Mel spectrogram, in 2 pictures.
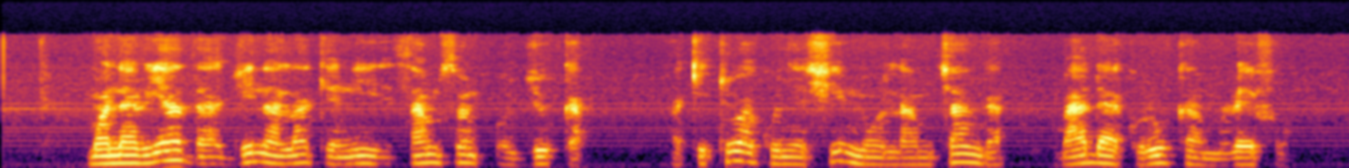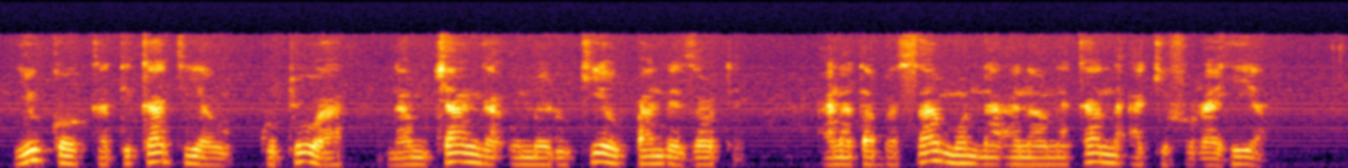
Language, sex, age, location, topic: Swahili, male, 25-35, Kisumu, education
